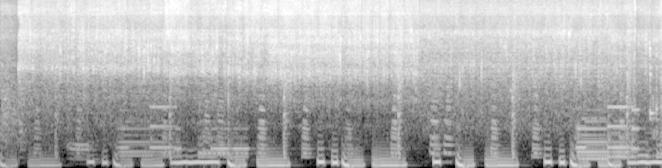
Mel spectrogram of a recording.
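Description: Food frying in hot oil in a pan, a steady sizzle, under background music with stepping low notes.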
